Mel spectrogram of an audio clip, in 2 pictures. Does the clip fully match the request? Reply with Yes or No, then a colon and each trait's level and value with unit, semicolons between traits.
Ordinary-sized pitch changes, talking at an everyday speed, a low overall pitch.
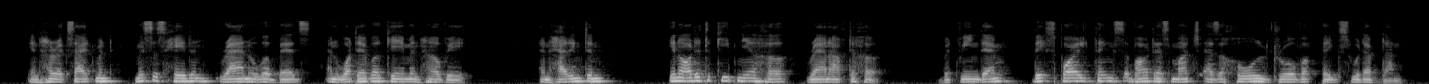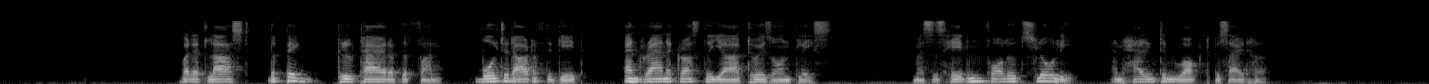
Yes: average, 3.6 semitones; average, 155 wpm; low, 125 Hz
